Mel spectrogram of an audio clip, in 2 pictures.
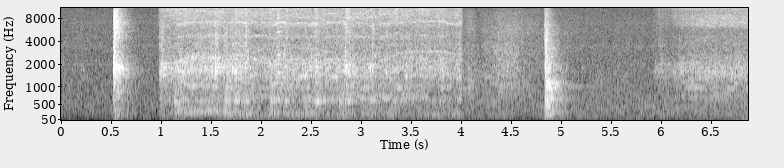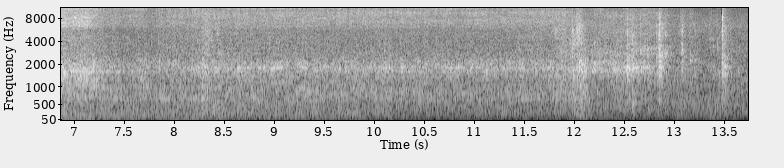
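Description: A small toy motor whirs.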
